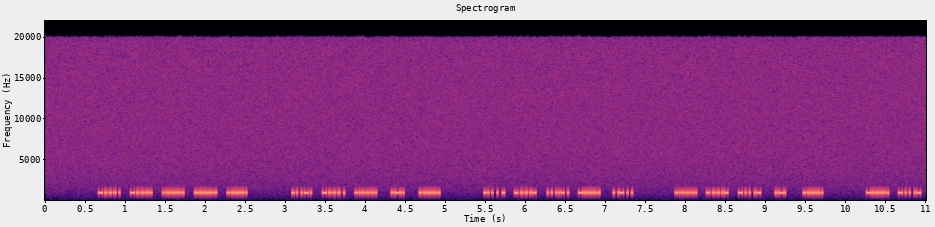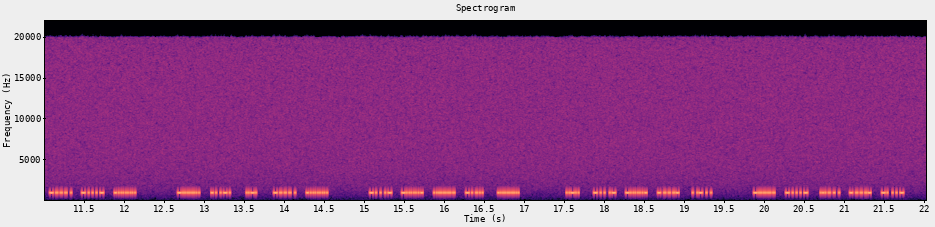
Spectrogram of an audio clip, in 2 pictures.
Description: Hellschreiber (Feld-Hell, 122.5 baud), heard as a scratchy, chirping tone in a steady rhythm, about 980 Hz. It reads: PR356 4FCI8 VAJBT CAM16 EMFNC E41FC HD3K2 IMDAT BN7AW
